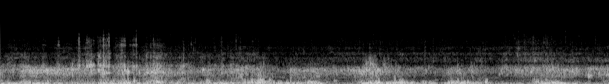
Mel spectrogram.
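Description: Muffled sound of sea water heard from a submerged camera: a steady low rumble with gurgling, and a few sharp clicks about a second in.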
